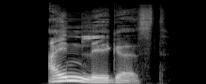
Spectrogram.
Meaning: second-person singular dependent subjunctive I of einlegen
- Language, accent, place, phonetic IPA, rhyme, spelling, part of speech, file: German, Germany, Berlin, [ˈaɪ̯nˌleːɡəst], -aɪ̯nleːɡəst, einlegest, verb, De-einlegest.ogg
